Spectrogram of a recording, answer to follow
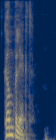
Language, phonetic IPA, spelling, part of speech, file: Russian, [kɐmˈplʲekt], комплект, noun, Ru-комплект.ogg
- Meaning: 1. set, suit, suite, complement 2. kit, outfit 3. series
